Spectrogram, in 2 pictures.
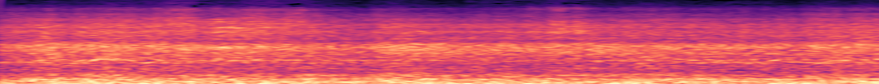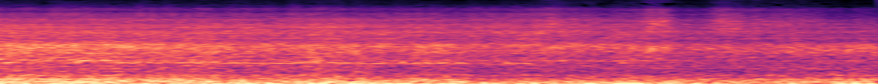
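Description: A snowboard scrapes and hisses steadily over packed snow.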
